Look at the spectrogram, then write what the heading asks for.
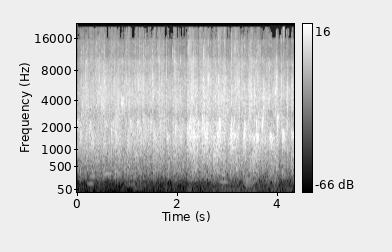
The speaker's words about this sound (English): A big round of applause for him.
